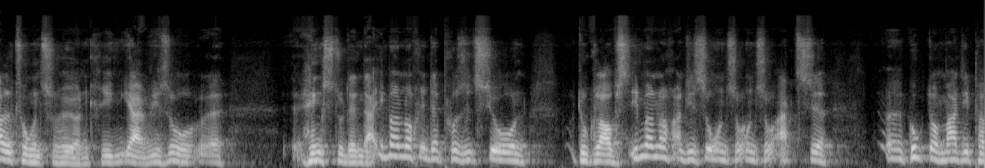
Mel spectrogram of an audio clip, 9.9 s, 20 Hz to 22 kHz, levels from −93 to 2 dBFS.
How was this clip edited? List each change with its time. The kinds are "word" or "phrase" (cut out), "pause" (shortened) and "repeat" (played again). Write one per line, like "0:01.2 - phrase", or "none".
0:07.5 - repeat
